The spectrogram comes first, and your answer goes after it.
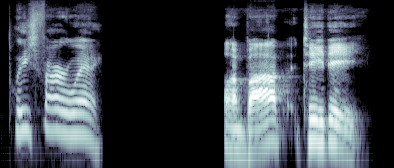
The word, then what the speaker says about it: Tiede: I'm Bob Tiede. Last name is pronounced like the two initials, TD or touchdown.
